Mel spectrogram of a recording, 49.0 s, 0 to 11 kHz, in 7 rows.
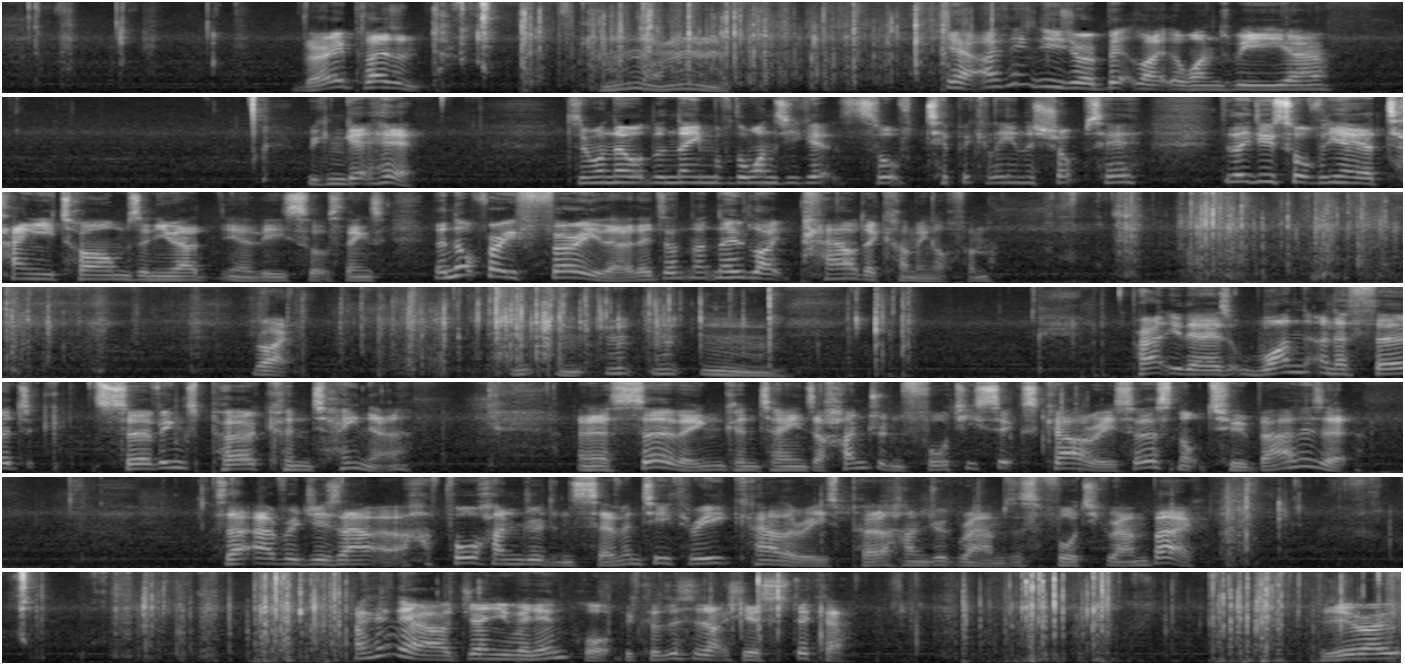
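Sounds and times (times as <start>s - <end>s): crisps crunching while chewed: 0.0s - 1.3s, 2.1s - 5.3s, 19.2s - 25.7s, 41.0s - 44.4s, 45.0s - 49.0s
plastic snack bag crinkling: 2.2s - 5.4s, 19.2s - 25.7s, 41.0s - 49.0s.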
